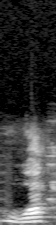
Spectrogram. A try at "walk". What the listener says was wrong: need to pronounce walk. Don't say L. Walk.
